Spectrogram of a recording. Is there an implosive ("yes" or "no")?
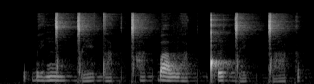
yes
